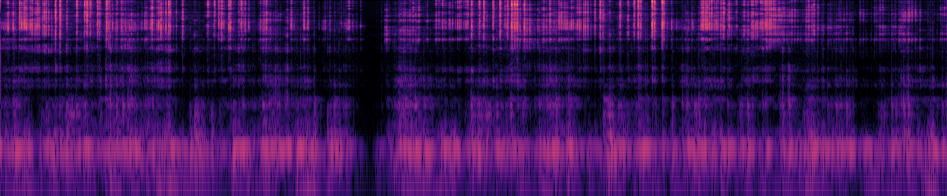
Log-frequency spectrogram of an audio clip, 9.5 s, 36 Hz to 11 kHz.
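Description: Long nails scratch the side of the hollow metal mesh grille on a large condenser microphone. The result is a close, continuous rumbling scrape dominated by low tones, with a steady low hum near 145 Hz and faint bright hiss on top. The scratching dips briefly to near silence just before the 4-second mark, then resumes.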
